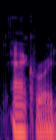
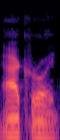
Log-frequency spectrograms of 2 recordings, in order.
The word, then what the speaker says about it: Aykroyd: It also has the guy whose name I'm never sure if I'm pronouncing correctly. Mm. Is it Dan Aykroyd Mhm. or Aykroyd? Aykroyd. Aykroyd.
